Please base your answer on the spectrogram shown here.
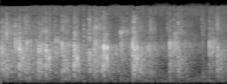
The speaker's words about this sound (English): Somebody clap your hands for Jesus.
